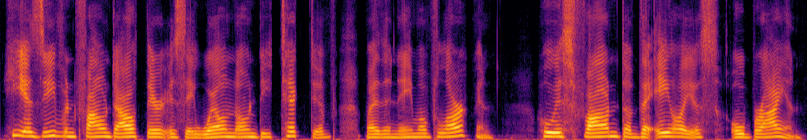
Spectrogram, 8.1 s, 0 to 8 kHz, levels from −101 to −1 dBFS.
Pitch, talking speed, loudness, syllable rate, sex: 205 Hz, 165 wpm, -18 LUFS, 4.4 syllables/s, female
